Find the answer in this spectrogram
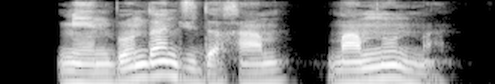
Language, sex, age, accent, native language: Uzbek, male, 18-24, Navoiy, Uzbek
